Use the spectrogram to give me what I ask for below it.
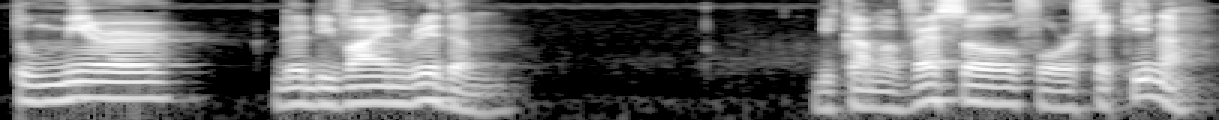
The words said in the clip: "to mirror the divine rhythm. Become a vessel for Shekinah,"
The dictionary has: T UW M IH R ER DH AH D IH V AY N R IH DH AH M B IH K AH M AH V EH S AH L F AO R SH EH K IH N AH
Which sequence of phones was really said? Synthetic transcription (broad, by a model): T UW M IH R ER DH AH D IH V AY N R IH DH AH M B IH K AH M AH V EH S AH L F AO R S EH K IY N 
